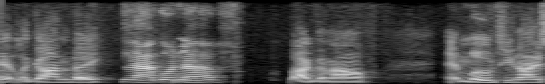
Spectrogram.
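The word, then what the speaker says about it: La Gonâve: Lagonav.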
